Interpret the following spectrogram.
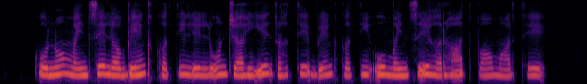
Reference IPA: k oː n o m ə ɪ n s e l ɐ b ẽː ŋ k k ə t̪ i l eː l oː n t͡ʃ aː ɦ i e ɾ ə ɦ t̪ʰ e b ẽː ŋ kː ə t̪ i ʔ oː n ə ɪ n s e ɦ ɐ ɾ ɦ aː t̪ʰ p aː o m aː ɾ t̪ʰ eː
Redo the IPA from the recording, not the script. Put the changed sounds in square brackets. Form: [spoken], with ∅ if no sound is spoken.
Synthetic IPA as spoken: k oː n o m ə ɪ n s e l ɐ b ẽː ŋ k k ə t̪ i l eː l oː n t͡ʃ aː ɦ i e ɾ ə ɦ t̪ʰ e b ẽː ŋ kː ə t̪ i ʔ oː [m] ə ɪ n s e ɦ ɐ ɾ ɦ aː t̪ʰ p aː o m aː ɾ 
